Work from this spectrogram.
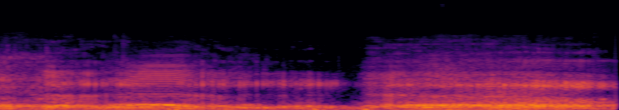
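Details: American bison (Bison bison), rut bellow.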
